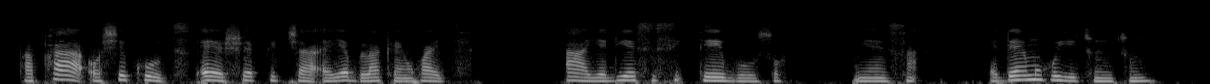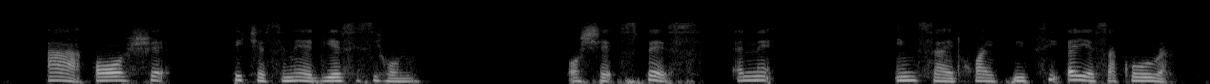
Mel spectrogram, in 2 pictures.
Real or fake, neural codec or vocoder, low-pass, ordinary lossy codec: real; none; 7.2 kHz; Opus, 16 kbps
